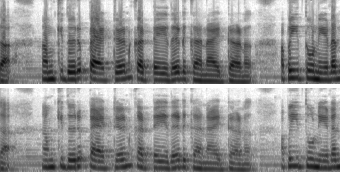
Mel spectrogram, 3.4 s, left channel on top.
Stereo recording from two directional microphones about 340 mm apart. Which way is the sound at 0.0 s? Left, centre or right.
Left.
